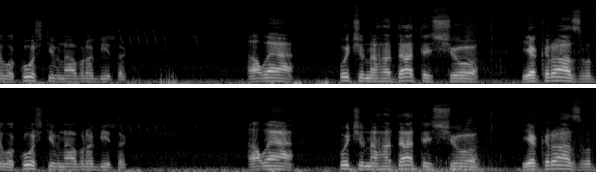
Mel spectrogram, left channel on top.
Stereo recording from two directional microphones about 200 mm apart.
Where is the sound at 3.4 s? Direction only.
50° left (ahead or behind).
